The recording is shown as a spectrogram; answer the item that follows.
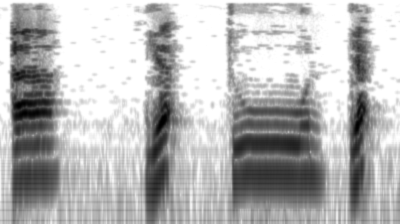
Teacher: هكذا الهمزة تخرج من أقصى الحلق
